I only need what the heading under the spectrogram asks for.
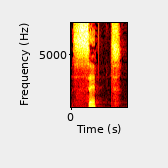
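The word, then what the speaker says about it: cet: it's quite interesting because if you listen carefully the masculine form here set and the feminine form here set you write them differently but then you pronounce them the same way all right for the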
